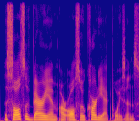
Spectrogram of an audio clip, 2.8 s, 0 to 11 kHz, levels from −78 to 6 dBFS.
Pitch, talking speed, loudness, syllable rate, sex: 170 Hz, 170 wpm, -16 LUFS, 5.2 syllables/s, female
